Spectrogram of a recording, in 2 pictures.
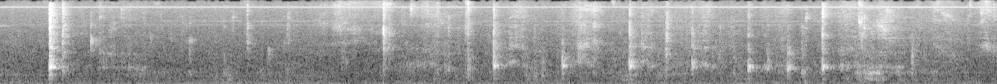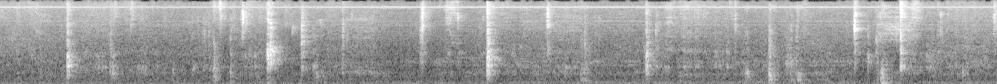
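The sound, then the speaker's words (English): Purdy the cat crunches dry food in a steady, irregular series of sharp, crisp little cracks over a faint background hiss, with no one talking. “I can hear Purdy eating her food as well.”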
